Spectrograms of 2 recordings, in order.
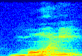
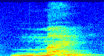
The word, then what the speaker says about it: money: now many times people for this word say moni or something similar the correct pronunciation is like if you're making this sound and we're going to say money okay so correct pronunciation first me then you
